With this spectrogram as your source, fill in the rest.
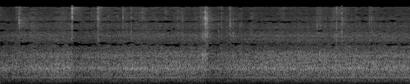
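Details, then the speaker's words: PC power supply tested by jumping a wire to black to see if it's dead: faint steady hum, constant pitch, no rattle or scraping; cooling fan spins and supply works normally. "Aqui eu liguei a fonte, ó. Não sei se vocês estão conseguindo ver o cooler rodar aí, mas vou colocar aqui algo para ilustrar que ela está rodando."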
